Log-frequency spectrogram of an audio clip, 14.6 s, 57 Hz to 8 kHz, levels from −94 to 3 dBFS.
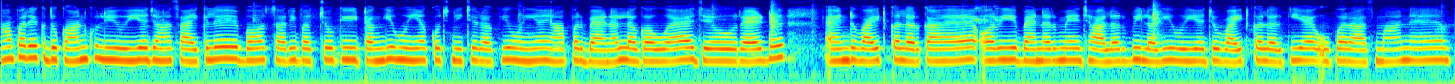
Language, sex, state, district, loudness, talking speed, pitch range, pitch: Hindi, female, Bihar, Sitamarhi, -21 LUFS, 210 wpm, 225-240 Hz, 230 Hz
